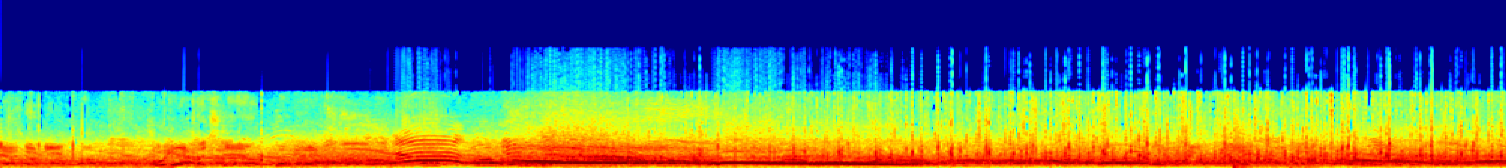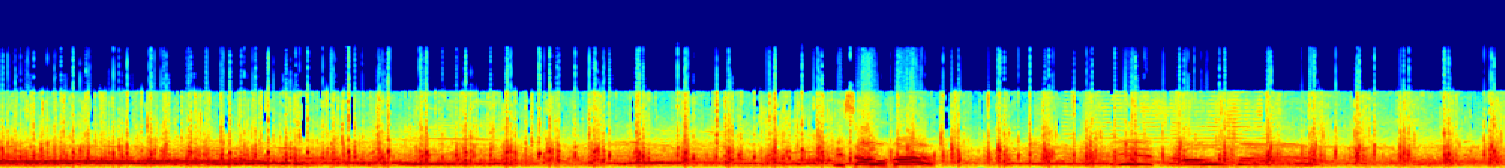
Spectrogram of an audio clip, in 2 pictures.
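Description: Many people in a crowd shout and whoop close by.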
